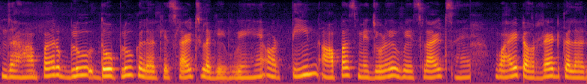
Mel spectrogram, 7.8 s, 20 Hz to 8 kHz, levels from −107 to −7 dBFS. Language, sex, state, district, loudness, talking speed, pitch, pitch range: Hindi, female, Bihar, East Champaran, -27 LUFS, 185 wpm, 195 Hz, 180-215 Hz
